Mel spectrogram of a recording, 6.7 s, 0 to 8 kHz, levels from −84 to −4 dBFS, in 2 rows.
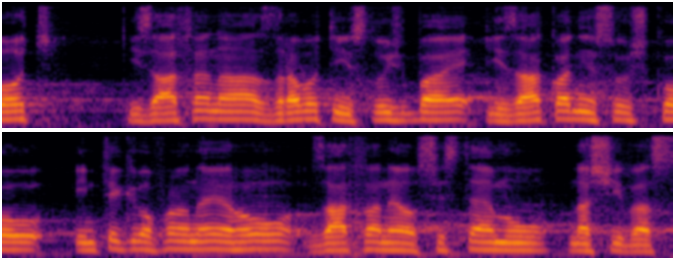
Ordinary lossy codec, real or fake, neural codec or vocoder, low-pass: Opus, 64 kbps; fake; codec, 16 kHz, 0.9 kbps, LongCat-Audio-Codec; 7.2 kHz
